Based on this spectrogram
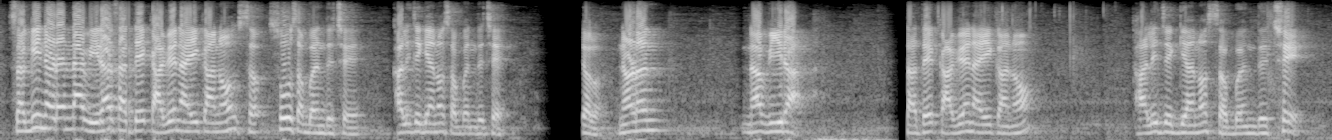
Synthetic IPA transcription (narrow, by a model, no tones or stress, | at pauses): səɡinəɽənːaʋiɾasat̪ʰekaʋjənajikanosəsũsə̃mbənd̪ʱt͡ʃʰekʰalid͡ʒəɡjanosə̃mbənd̪ʱt͡ʃʰe | t͡ʃəlo̰nəɽənː | aʋiɾa | sat̪ʰekaʋjənajikano | kʰalid͡ʒəɡjanosə̃mbənd̪ʱt͡ʃʰe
